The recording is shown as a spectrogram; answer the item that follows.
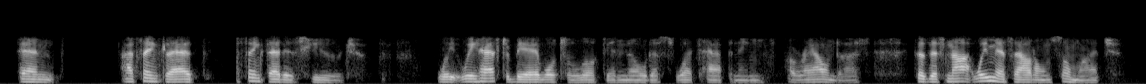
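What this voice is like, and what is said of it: Sweet Southern drawl. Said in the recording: “this sweet Southern drawl”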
